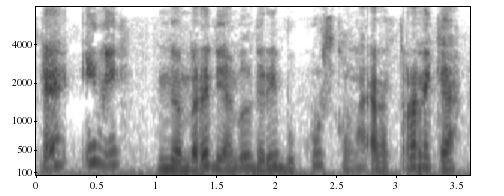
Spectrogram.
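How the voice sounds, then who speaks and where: High-voiced man teaching in slang. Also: brisk, pushed and bright, a little hiss or hum, rough recording. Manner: slangy Jakarta-style casual teaching, upbeat. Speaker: English teacher. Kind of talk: casual video lesson.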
